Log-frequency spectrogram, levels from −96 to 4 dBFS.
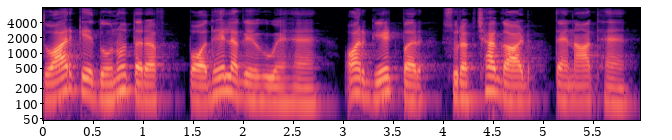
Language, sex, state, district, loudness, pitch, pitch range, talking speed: Hindi, male, Jharkhand, Ranchi, -22 LUFS, 120 Hz, 115-150 Hz, 150 wpm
